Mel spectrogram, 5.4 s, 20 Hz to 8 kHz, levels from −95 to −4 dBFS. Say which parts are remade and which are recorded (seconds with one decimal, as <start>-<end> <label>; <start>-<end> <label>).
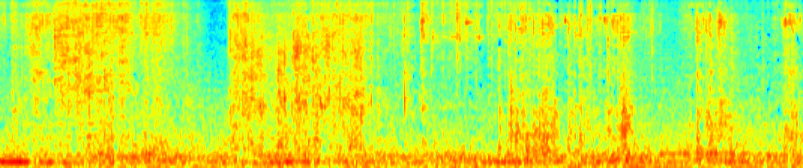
0.0-1.3 recorded; 1.3-4.5 remade; 4.5-5.4 recorded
